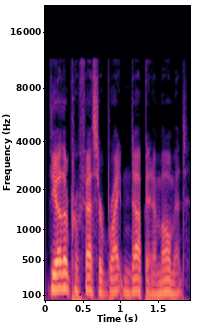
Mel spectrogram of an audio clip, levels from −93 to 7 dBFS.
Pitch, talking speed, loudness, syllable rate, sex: 125 Hz, 245 wpm, -18 LUFS, 7.8 syllables/s, male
